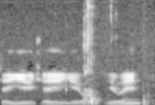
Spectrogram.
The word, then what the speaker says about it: Tugun: Yeah, the only thing Tugun there, you just got to change it. It's got no R in it. It's just Tugun.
